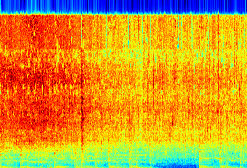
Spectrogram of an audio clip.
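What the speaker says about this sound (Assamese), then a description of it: "আৰু এতিয়া মই মাছ ভজাৰ তেলতে দিলোঁ পিঁয়াজখিনি।" Onions fry in the oil left from frying fish in a pan, a dense continuous sizzle with rhythmic scraping strokes of a spatula every half second or so, close and loud, no talking.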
